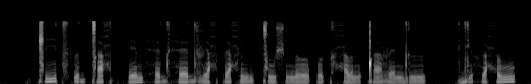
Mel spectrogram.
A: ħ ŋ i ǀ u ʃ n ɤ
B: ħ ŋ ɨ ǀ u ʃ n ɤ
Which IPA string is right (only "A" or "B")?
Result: A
